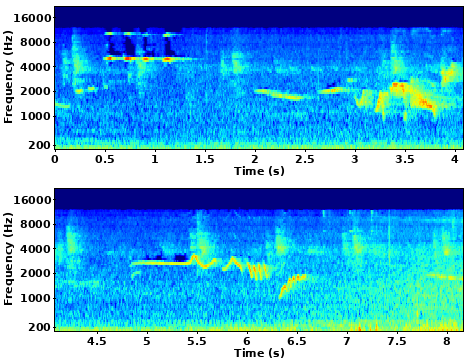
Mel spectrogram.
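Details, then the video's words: Caged white-rumped shama (chích chòe lửa) singing varied wild-style songs: clear whistled phrases around mid pitch, sliding and warbling notes, with short high buzzy bursts early on; low hum underneath. "Chòe Lửa Hót Hay | Giọng Rừng Rất Hay Và Liên Tục Hót Đảo Giọng"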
